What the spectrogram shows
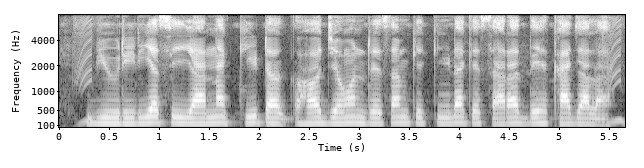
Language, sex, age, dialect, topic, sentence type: Bhojpuri, male, 18-24, Southern / Standard, agriculture, statement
